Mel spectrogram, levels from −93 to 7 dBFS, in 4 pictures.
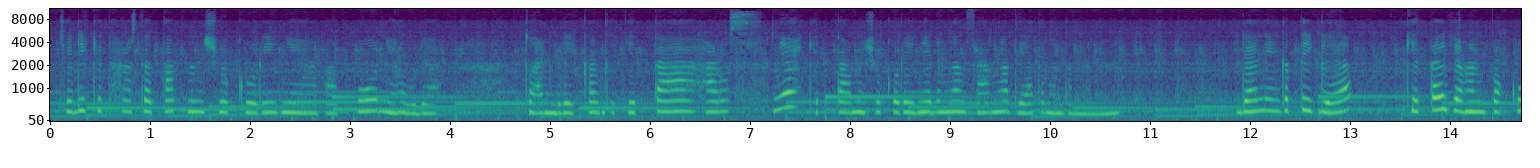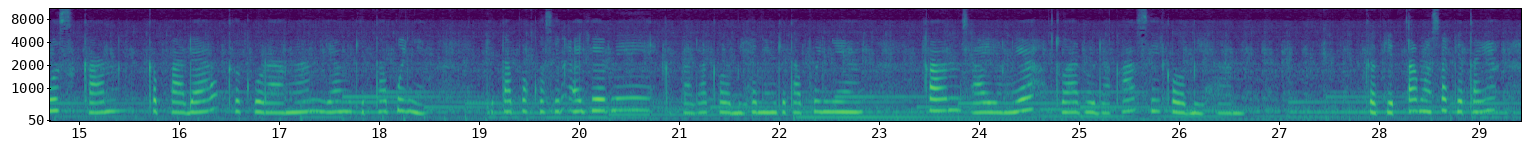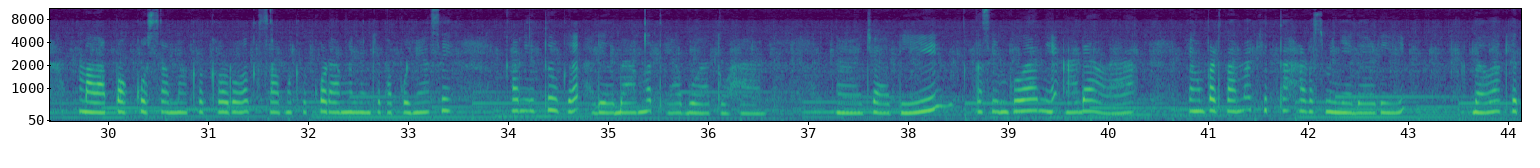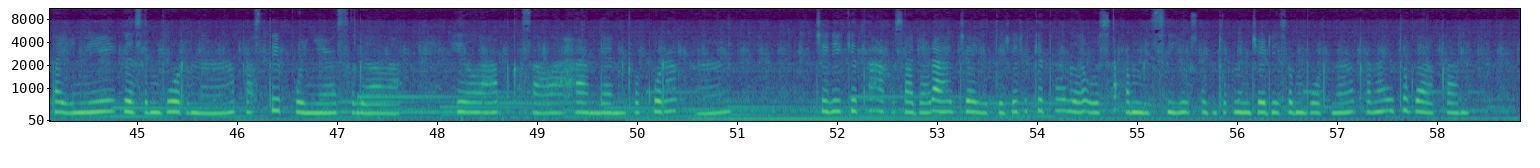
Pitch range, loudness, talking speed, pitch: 275-315 Hz, -25 LUFS, 110 wpm, 290 Hz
